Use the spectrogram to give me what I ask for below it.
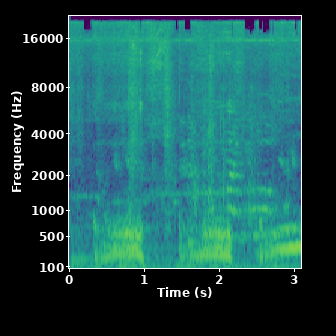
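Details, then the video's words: Courting pigeon cooing: three low, rounded coo phrases, each swelling then dropping slightly at the end, spaced about a second apart, with a faint steady background hum. "Suara Burung Merpati merayu"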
